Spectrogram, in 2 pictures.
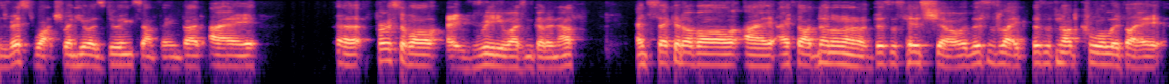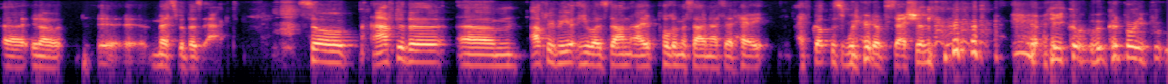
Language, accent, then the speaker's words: English; Germany; moved away; when I was a kid, I grew up in Germany.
